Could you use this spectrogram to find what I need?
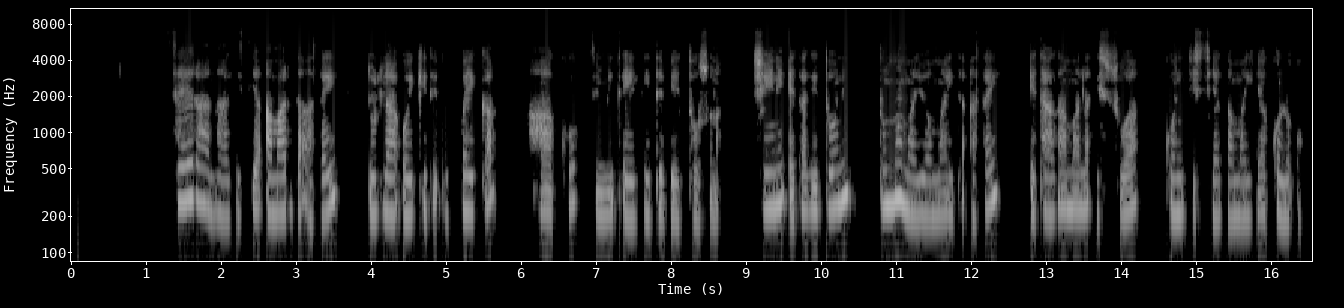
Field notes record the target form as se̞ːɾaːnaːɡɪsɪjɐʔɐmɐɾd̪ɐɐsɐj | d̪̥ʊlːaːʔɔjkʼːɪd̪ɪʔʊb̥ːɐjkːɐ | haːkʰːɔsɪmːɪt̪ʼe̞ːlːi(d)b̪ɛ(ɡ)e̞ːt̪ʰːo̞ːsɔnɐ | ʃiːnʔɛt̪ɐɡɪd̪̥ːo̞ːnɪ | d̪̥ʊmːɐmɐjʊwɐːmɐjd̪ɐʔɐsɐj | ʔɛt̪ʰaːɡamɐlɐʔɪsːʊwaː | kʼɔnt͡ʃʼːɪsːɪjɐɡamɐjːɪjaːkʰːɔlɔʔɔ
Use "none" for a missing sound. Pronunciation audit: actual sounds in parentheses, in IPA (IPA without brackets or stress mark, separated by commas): d, b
